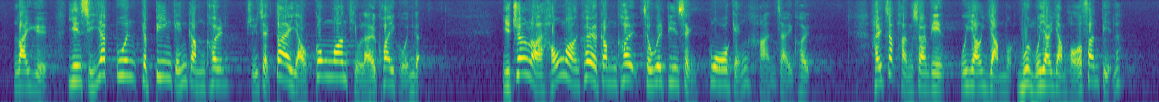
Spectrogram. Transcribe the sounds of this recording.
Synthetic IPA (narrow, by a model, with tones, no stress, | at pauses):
lɐ˨jːyː˨˩jiː˨nsiː˨˩jɐ˥t̚puː˥nkɛː˧piː˥nkɪ˨˥ŋkɐ˧mkʰɵ˥ɥɛ˥t͡ʃyː˨˥t͡sɪ˨k̚t̪o˥whɐ˨˩jːɐ̰˨˩wkʊ˥ŋːɔː˥nt̪ʰi˨˩wlɐ˨˩jkɛ˧kʰɐ˥jkuː˨˥nkɐ˧ | jiː˨˩t͡ʃœː˥ŋlɔː˨˩jhɐ˨˥wŋɔː˨˧nkʰɵ˥ɥkɛ˧kɐ˧mkʰɵ˥ɥt͡sɐ˨wu˨˧jpiː˧nsɪ˨˩ŋkʷɔː˧kɪ˨˥ŋha̰ː˨˩nt͡sɐ˧jkʰɵ˥ɥ | hɐ˨˥jt͡sɐ˥p̚hɐ˨˩ŋsœː˨˧ŋpiː˨nwuː˨˧jːɐ˨˧wjɐ˨mwuː˨˧nm̩˨wu˨˧jɐ˨˧wjɐ˨mɦɔː˨˩kɛ˧fɐ˥npiː˨t̚laː˥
